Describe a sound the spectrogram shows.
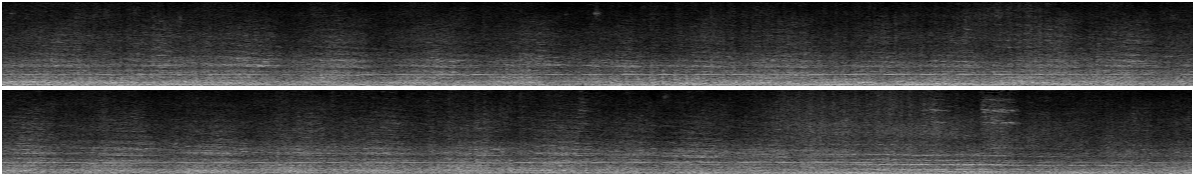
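A long freight train rumbles past close by, with wheels clattering over the rail joints in a steady rhythm.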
